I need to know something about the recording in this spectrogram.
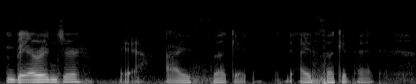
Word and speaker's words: Behringer: I think that's pronounced Behringer. Behringer.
